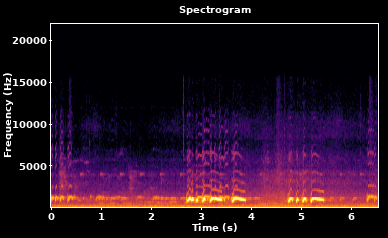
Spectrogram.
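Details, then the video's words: Silver zebra dove singing actively even when set on the ground: two loud bursts of short, bubbly, rolling coos, each lasting under a second, over fainter trilled cooing from other doves in the background. "Perkutut Silver Tetap Gacor Walaupun Ditaruh Tanah"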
